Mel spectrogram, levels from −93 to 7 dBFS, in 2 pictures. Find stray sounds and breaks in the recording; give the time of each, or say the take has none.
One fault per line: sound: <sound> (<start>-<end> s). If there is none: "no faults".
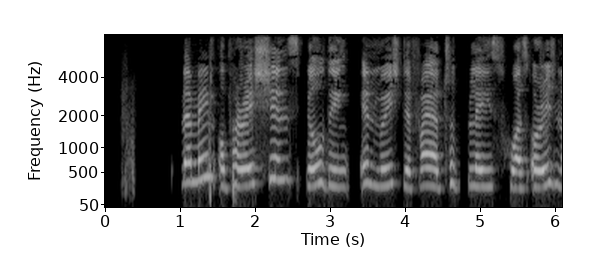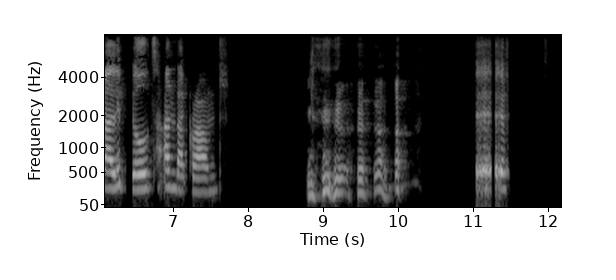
sound: laugh (8.8-10.3 s)
sound: laugh (11.0-11.5 s)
